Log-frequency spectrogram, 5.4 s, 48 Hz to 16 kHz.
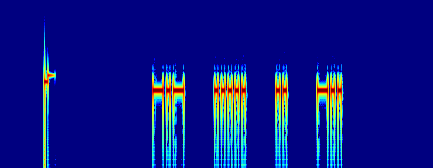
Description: Morse code, heard as a keyed tone, about 27 wpm, spaced as for 16 wpm, 700 Hz. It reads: K5ID
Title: USA Call Signs - 4 Characters - 3x Character Spacing - 28wpm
